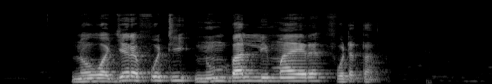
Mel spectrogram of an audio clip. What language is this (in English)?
Borgu Fulfulde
